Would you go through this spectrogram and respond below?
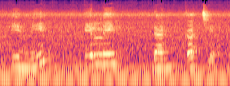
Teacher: lidah ditarik ke depan dan dinaikkan, mulut menyempit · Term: Vokal I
